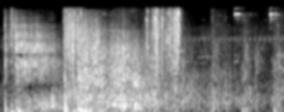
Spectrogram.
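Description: A rifle shot booms and echoes outdoors.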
